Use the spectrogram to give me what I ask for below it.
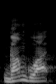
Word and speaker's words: kumquat: For the Chinese, kumquat, one of the languages, it's pronounced gumquat, which means golden orange.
